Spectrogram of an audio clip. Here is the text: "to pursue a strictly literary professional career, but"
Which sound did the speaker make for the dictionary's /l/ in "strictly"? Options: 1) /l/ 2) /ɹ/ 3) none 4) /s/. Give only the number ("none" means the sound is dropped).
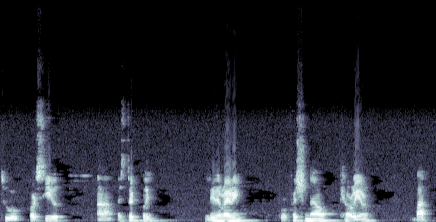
1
